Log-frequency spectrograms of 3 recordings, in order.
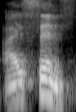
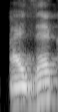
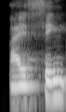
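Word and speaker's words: Eysenck: तर तुम्हाला ते मिळतं आयझॅक असं नाहीये ते एक्झॅक्टली स्पेलिंग सांगतो तुम्हाला इ वाय एस इ एन सी के एस इ वाय एस इ एन सी के एस आयसिंग किंवा आयसेन्स असं आयझॅक असं एक्झॅक्ट नाहीये ते पहिली नॉर्मल मनची व्याख्या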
